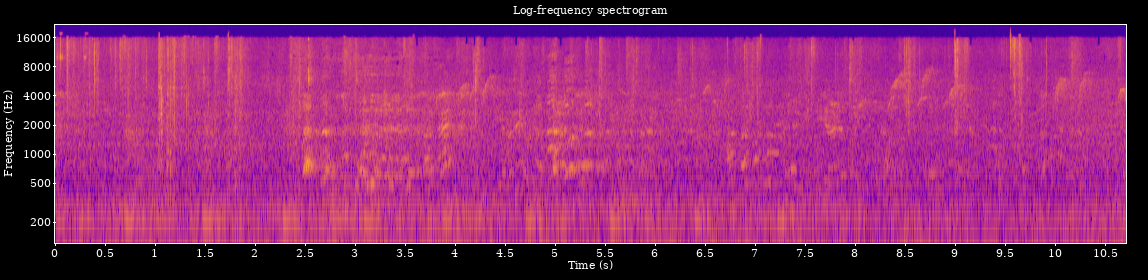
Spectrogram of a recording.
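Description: Birds call on and off outdoors, including soft cooing, over a steady bed of crowd chatter and general open-air bustle, with nothing standing out loudly.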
